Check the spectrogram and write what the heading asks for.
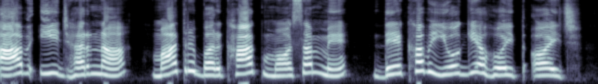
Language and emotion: Maithili, neutral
